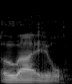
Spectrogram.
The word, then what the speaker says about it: oil: Meanwhile, my son, interestingly, so the way I pronounce the word O-I-L. Ol. Ol. Now, when my children were learning phonics to learn how to read, they have that diphthong there. You pronounce it with 2 syllables. Oil. Oil, right? So foil, that kind of thing.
